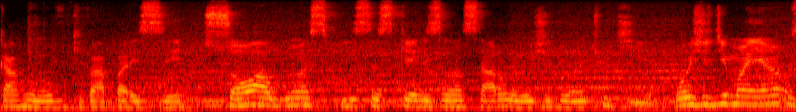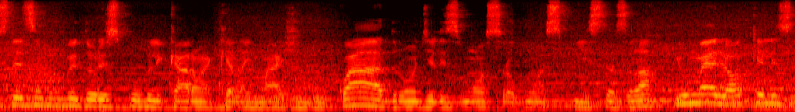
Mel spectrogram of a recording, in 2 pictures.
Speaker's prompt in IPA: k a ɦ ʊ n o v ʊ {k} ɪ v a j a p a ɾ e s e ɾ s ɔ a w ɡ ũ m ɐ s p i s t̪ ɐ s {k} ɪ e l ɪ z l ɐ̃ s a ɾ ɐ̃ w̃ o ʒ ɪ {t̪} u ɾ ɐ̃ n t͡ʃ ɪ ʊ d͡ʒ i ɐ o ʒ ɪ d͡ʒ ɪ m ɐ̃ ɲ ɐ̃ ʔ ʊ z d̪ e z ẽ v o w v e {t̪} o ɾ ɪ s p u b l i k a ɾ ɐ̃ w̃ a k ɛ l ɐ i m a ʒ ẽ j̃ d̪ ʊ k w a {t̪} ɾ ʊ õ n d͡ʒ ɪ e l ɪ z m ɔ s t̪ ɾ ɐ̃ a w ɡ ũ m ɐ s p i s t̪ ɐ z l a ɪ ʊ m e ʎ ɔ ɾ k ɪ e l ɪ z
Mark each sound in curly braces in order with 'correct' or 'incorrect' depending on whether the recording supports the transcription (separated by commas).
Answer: correct, correct, incorrect, incorrect, incorrect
